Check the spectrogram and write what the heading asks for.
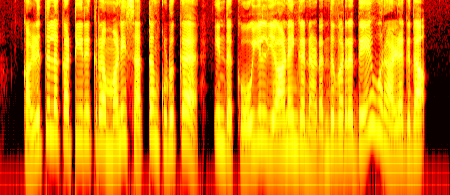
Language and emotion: Tamil, happy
